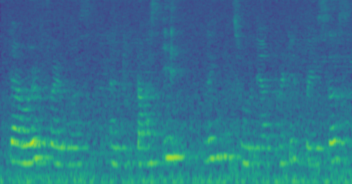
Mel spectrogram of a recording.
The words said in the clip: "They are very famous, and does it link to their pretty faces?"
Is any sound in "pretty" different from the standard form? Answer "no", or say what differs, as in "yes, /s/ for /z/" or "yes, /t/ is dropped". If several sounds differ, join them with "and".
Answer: no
